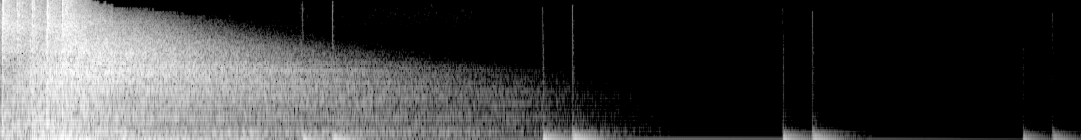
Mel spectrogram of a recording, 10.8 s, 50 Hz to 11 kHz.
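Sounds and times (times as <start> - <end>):
cymbal splash: 0.0 - 5.4
drum roll: 0.0 - 6.2.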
